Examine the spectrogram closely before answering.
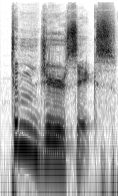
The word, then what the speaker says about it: TMJR6: Also, I dare to pronounce my YouTube name correctly. Timjir6. There you go.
